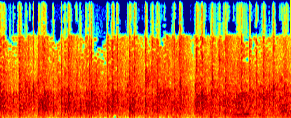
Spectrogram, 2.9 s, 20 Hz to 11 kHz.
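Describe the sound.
An audience at a live broadcast of radio station 48 FM 94.1 breaks into steady applause for the station's sound technician, a dense wash of many hands clapping at once that stays loud and even throughout, with faint voices mixed into the noise.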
